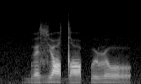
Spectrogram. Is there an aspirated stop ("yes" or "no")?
no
